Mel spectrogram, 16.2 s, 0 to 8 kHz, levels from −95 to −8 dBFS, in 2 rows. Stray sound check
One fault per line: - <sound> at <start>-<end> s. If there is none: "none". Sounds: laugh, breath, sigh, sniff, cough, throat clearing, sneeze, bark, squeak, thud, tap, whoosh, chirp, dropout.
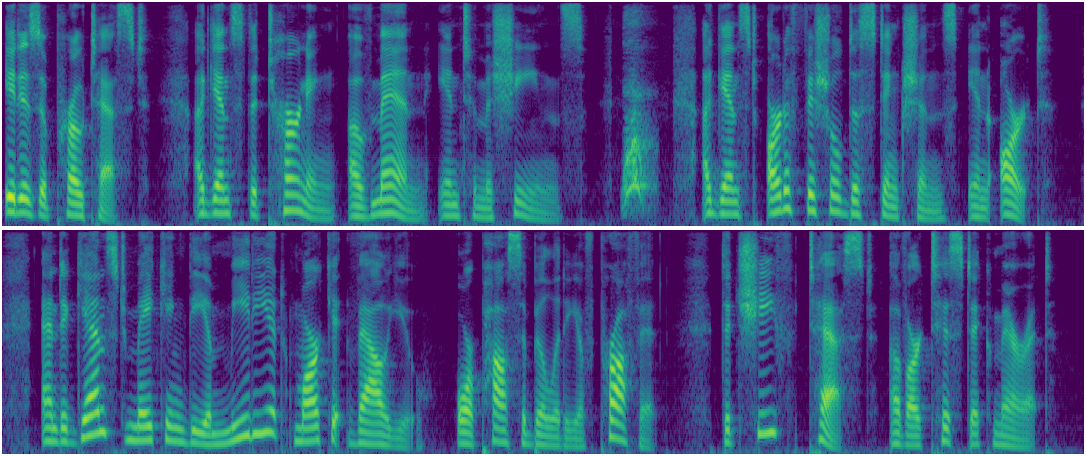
- bark at 4.6-4.9 s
